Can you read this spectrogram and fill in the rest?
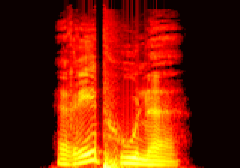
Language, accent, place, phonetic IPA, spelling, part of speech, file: German, Germany, Berlin, [ˈʁeːpˌhuːnə], Rebhuhne, noun, De-Rebhuhne.ogg
- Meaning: dative of Rebhuhn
